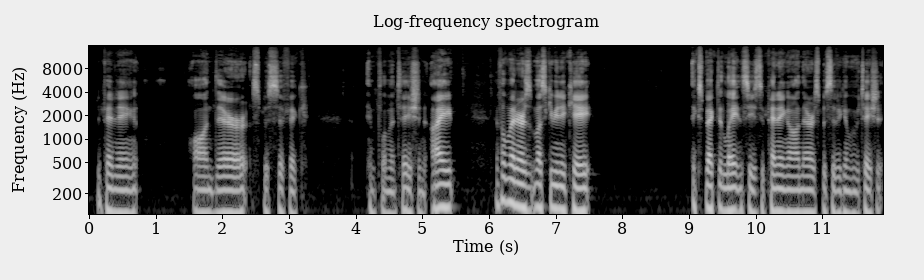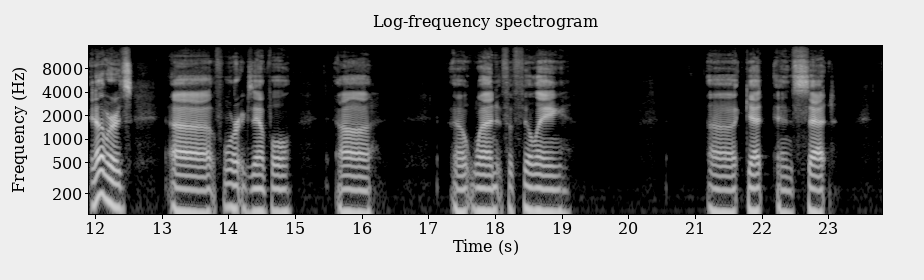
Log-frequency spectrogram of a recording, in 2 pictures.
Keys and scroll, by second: 0.0-6.3 typing, 7.5-9.6 typing, 10.0 ctrl+[, 10.0 ctrl+j, 11.1-15.7 typing, 17.0-23.8 typing.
